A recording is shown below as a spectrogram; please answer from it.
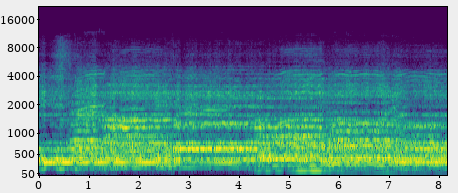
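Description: A choir singing a slow piece in long, held notes.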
